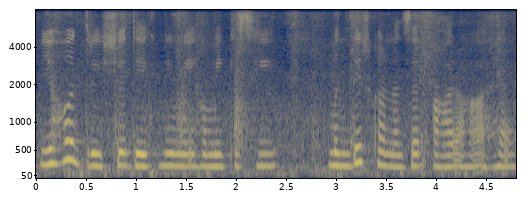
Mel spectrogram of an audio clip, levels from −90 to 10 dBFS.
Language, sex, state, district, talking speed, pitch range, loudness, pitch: Hindi, male, Punjab, Fazilka, 150 wpm, 215-235 Hz, -18 LUFS, 220 Hz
